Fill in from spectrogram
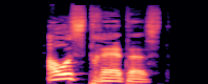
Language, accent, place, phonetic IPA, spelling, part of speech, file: German, Germany, Berlin, [ˈaʊ̯sˌtʁɛːtəst], austrätest, verb, De-austrätest.ogg
- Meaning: second-person singular dependent subjunctive II of austreten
